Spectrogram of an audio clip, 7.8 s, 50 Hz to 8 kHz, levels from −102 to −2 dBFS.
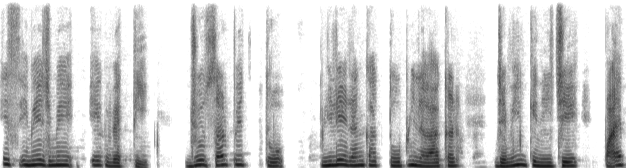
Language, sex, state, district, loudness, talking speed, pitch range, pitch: Hindi, male, Bihar, Muzaffarpur, -19 LUFS, 155 wpm, 165-210 Hz, 195 Hz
